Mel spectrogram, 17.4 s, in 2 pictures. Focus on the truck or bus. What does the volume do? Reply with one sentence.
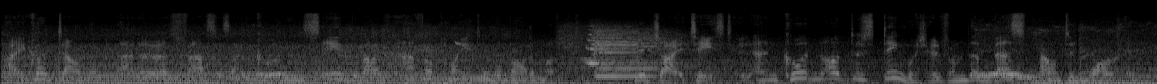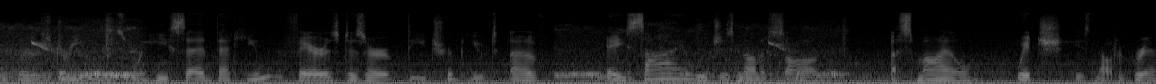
The loudness of the truck or bus goes down.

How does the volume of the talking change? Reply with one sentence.
The volume of the talking stays about the same.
